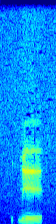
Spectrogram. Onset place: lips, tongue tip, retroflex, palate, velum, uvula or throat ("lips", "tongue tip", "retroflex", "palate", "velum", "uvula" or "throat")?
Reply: lips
